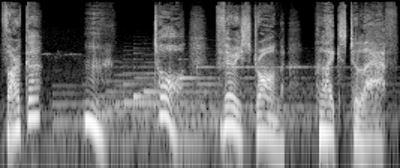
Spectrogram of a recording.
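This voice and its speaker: A young man voicing a shy, earnest wolf-raised teenage boy who speaks in halting, broken phrases. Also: on the high side, huge pitch swings, sharp tone, faint music behind, exaggerated voice. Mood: pensive. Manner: halting broken phrases, short simple words. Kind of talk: game cutscene voice acting.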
